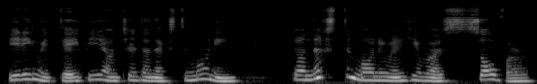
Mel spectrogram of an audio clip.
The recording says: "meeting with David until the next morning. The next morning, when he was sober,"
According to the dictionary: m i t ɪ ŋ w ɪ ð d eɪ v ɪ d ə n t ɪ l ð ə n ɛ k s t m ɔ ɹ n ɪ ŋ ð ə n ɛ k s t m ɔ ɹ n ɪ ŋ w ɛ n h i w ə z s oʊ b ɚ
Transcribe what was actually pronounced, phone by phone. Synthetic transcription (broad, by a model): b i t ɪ ŋ w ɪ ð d eɪ b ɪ ə n t ɪ l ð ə n ɛ k s t m ɔ ɹ n ɪ ŋ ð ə n ɛ k s t m ɔ ɹ n ɪ ŋ w ɛ n h i w ə z s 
